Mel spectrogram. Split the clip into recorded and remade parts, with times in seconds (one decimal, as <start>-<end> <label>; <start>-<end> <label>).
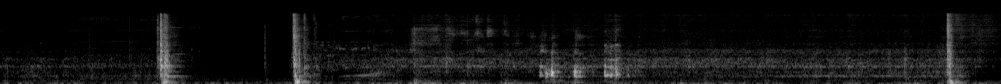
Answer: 0.0-0.8 remade; 0.8-3.7 recorded; 3.7-10.0 remade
